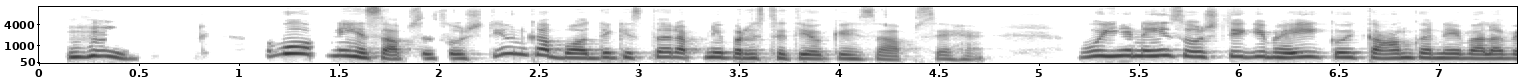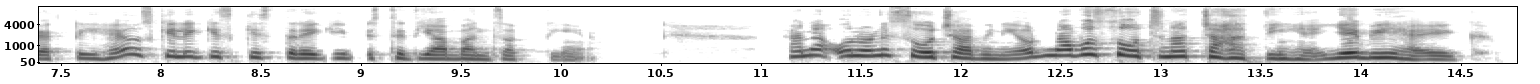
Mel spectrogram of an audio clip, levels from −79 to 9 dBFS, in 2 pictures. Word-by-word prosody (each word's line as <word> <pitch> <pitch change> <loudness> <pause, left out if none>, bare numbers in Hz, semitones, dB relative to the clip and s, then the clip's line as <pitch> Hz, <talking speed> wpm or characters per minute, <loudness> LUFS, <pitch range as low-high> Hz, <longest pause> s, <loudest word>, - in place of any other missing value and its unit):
उ, - - +3
हुँ। 270 -9 -1 0.7
वो 445 0 +7
अपने 330 -6 -4
हिसाब 235 -9 +2
से 210 - -7
सोचती 210 - -6
हैं, 435 - -1
उनका 380 -3 +2
बौद्धिक 230 +2 +1
स्तर 255 +2 -4
अपनी 245 +2 0
परिस्थितियों 215 -3 -2
के 195 +1 -6
हिसाब 170 -4 -8
से 180 - -10
है। 160 -2 -14 0.5
वो 300 +4 -1
ये 320 +1 +3
नहीं 315 +1 +3
सोचतीं 285 -2 -3
कि 285 - -1
भई 255 +2 +2
कोई 250 -1 +1
काम 220 +1 0
करने 225 -2 -1
वाला 205 -1 0
व्यक्ति 190 +2 -4
है, 225 - -2
उसके 360 -5 -4
लिए 280 -1 -1
किस-किस 255 -2 -6
तरह 210 -4 +2
की 210 -1 -7
स्थितियाँ 200 -2 -1
बन 180 -3 -3
सकती 165 0 -12
हैं। - - -15 1.0
है 295 - +1
ना, 350 - +2
उन्होंने 325 +2 +3
सोचा 265 -7 +4
भी 190 - -4
नहीं 180 +3 -5
और 240 - +1
ना 340 0 +5
वो - - +7
सोचना 315 -6 +3
चाहती 225 -9 0
हैं, 155 - -6
ये 230 +7 +7
भी 235 0 +3
है 160 -4 -2
एक। 155 0 -11
240 Hz, 220 wpm, -22 LUFS, 200-295 Hz, 1.0 s, वो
